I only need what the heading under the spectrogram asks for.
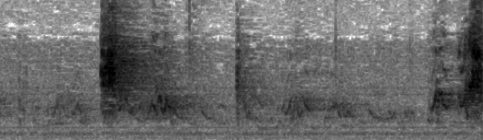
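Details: Budgie calls: a sudden bright squeak, a soft scratchy warble, then another sharp chirp at the end over a faint hum.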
